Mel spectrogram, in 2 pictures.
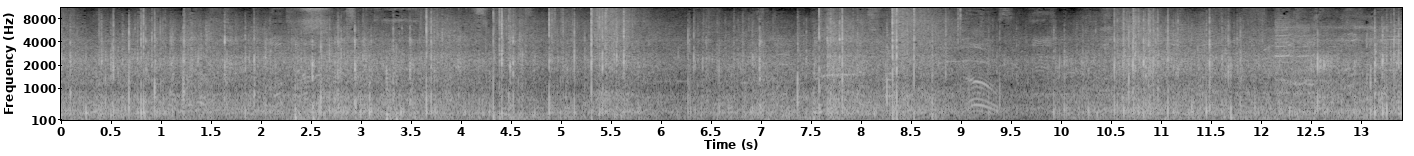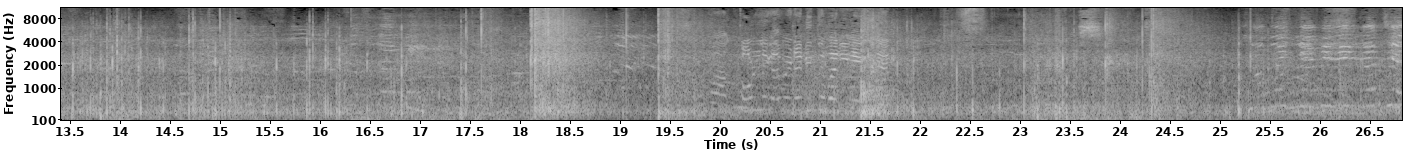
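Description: Many fireworks and firecrackers going off across a city, a continuous dense crackle of pops and bangs with no let-up. A thicker run of loud cracks comes about two-thirds of the way through.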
